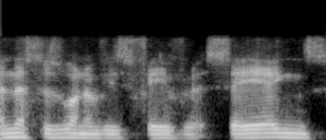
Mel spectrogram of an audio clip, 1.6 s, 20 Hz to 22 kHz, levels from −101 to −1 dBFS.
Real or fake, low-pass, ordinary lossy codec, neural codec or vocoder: real; 7.2 kHz; Opus, 32 kbps; none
